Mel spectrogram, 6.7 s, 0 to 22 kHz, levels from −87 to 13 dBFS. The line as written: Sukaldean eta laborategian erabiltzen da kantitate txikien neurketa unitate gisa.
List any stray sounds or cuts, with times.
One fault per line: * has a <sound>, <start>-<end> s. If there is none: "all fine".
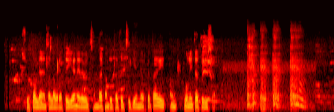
* has a throat clearing, 4.9-6.2 s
